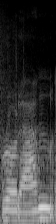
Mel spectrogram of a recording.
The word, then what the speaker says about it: Rodin: So he leaves and he asks Rodin, who Auguste Rodin, spelled R-O-D-I-N, but it's pronounced Rodin, steps in.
